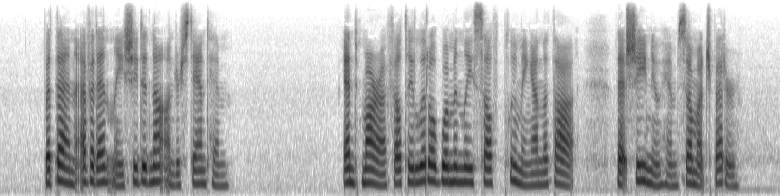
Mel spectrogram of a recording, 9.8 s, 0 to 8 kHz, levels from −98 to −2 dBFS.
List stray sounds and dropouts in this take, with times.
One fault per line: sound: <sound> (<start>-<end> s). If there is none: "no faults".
no faults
